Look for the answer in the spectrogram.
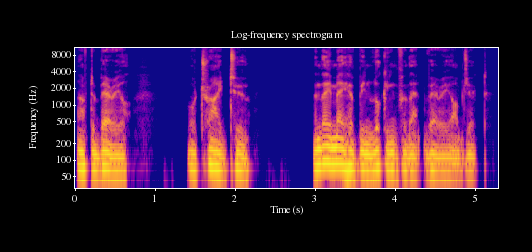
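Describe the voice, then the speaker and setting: A man reading as a gentle, deep-voiced police inspector. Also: normal speed, slightly rough, no echo, studio quality, full character voice. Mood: quietly intent. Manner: gentle, understated, probing. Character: mild, courteous, persistent male police inspector.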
